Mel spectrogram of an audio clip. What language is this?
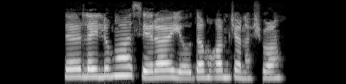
Pashto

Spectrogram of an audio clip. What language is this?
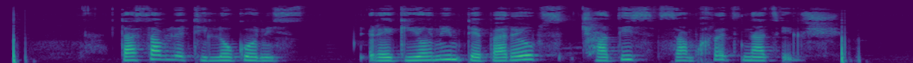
Georgian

